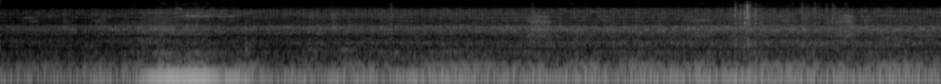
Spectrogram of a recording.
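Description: Steady low mechanical hum, with a louder low rumble that swells and fades about a second and a half in.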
